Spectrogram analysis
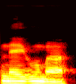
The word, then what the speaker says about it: pneuma: You can say pneuma, but that's really clunky, so it's almost always going to come out like pneuma, even though that's a diphthong. Pneuma, okay.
